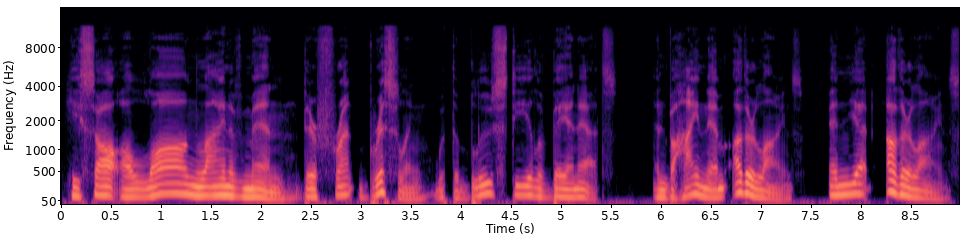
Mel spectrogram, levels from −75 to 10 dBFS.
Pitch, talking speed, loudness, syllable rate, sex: 105 Hz, 165 wpm, -17 LUFS, 4.0 syllables/s, male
